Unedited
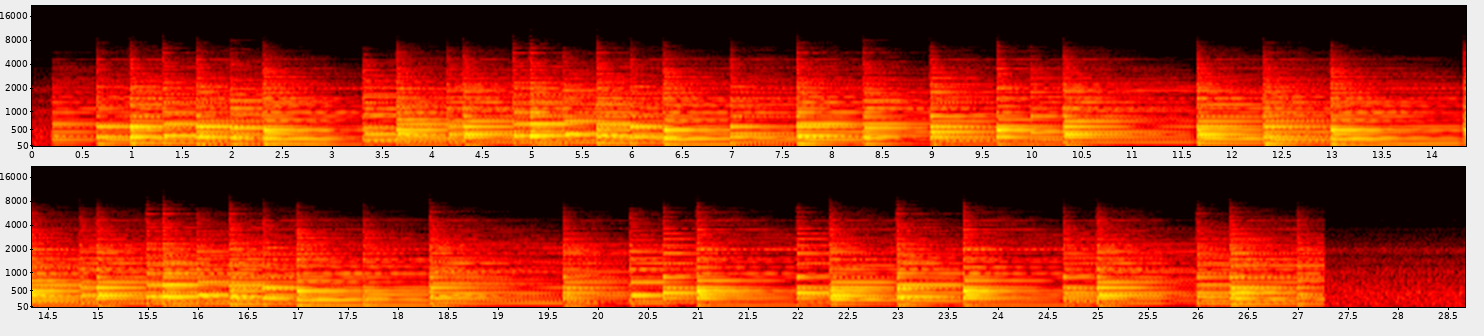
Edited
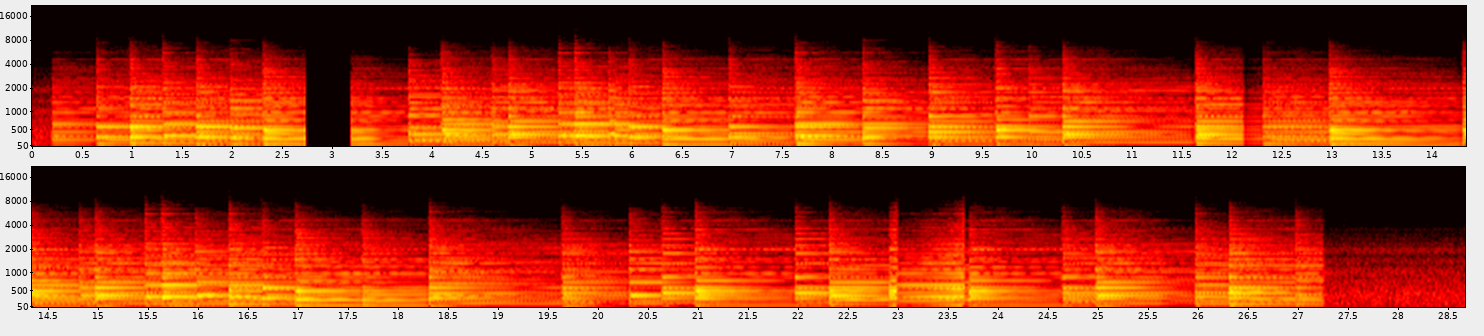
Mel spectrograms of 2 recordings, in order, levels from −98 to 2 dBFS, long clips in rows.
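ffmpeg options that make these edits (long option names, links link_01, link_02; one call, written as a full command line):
ffmpeg -i in.wav -filter_complex "[0:a]asplit=6[link_01][link_02][link_03][link_04][link_05][link_06];[link_01]atrim=end=2.73,asetpts=PTS-STARTPTS,afade=type=out:start_time=2.726:duration=0.004:curve=hsin,apad=pad_dur=0.45[link_07];[link_02]atrim=start=2.73:end=5.372,asetpts=PTS-STARTPTS,afade=type=in:duration=0.004:curve=hsin[link_08];[link_03]atrim=start=5.828:end=12.11,asetpts=PTS-STARTPTS,afade=type=out:start_time=6.278:duration=0.004:curve=hsin:silence=0.0794328[link_09];[link_04]atrim=start=12.11:end=22.912,asetpts=PTS-STARTPTS,afade=type=in:duration=0.68:silence=0.0794328[link_10];[link_05]atrim=start=22.908:end=23.712,asetpts=PTS-STARTPTS,areverse[link_11];[link_06]atrim=start=23.708[link_12];[link_07][link_08]concat=n=2:v=0:a=1[link_13];[link_09][link_10]concat=n=2:v=0:a=1[link_14];[link_13][link_14]acrossfade=duration=0.004:curve1=hsin:curve2=hsin[link_15];[link_15][link_11]acrossfade=duration=0.004:curve1=hsin:curve2=hsin[link_16];[link_16][link_12]acrossfade=duration=0.004:curve1=hsin:curve2=hsin" out.wav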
